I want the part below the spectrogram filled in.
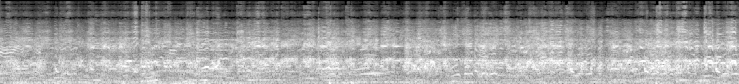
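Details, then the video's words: Noisy flamingo flock giving a thick, continuous wall of harsh, goose-like honks and chatter, many birds calling at once with no pauses throughout. "Flamigos Making Beautiful Sounds"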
